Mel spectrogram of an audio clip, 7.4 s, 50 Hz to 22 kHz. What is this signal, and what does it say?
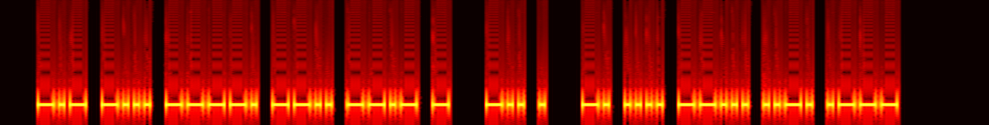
Morse code, heard as a keyed tone, about 32 wpm, 700 Hz. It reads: KB9ZQT DE NH7FJ
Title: USA Callsign DE Callsign 30wpm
